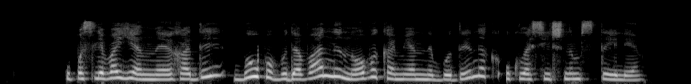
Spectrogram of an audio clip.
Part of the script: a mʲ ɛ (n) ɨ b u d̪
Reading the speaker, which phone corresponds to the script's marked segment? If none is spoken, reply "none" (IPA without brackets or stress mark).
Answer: nː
